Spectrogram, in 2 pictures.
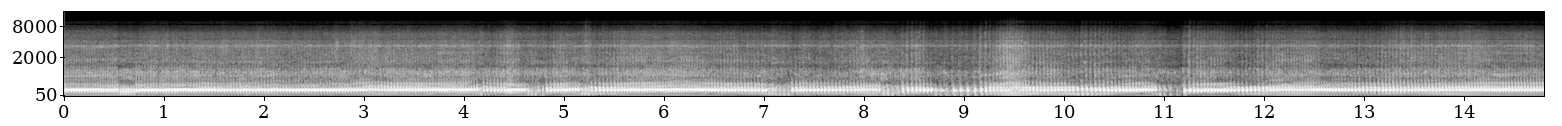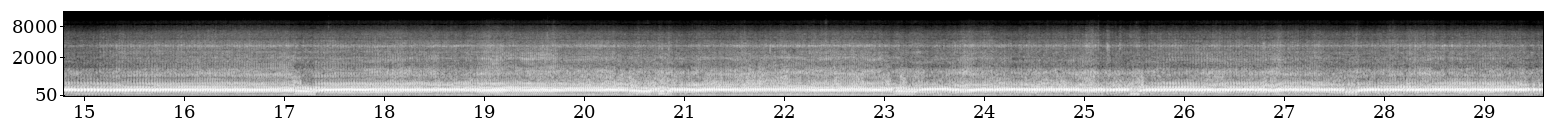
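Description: Suzuki DR-Z400 single-cylinder four-stroke dirt-bike engine running under load on a dirt track, the throttle closed briefly several times in the first third before it settles into steady running.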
